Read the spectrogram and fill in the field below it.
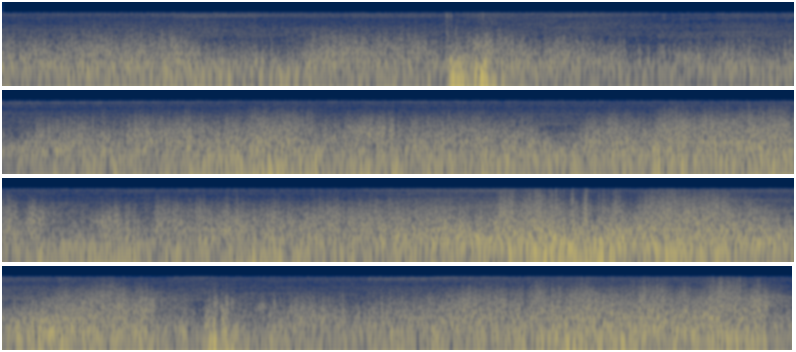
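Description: A small toy car's electric motor whines as it races across a hard floor.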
